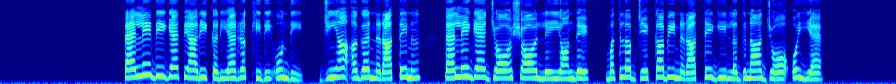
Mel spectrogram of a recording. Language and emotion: Dogri, neutral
